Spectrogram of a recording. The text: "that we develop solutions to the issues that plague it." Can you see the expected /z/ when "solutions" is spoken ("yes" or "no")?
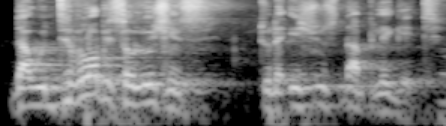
no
